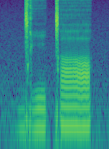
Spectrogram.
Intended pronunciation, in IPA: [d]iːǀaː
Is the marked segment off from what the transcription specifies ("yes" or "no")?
yes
